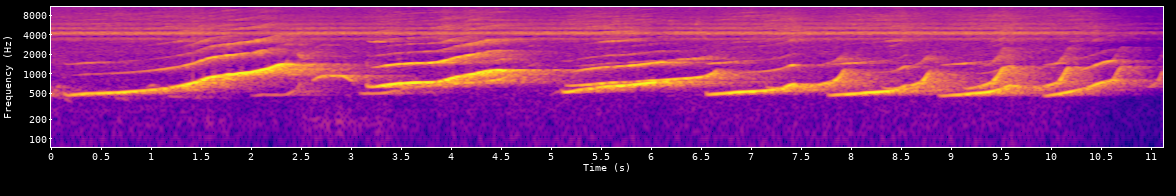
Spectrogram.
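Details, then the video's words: A pileated gibbon sings a series of rising, swooping whoops that grow quicker and more clipped. "This is the call of a gibbon. Now, this one is a pileated gibbon singing."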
